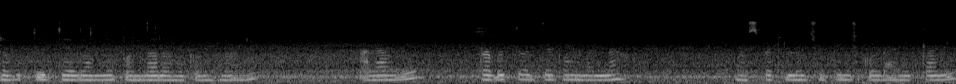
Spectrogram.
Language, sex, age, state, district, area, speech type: Telugu, female, 18-30, Andhra Pradesh, Krishna, urban, spontaneous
